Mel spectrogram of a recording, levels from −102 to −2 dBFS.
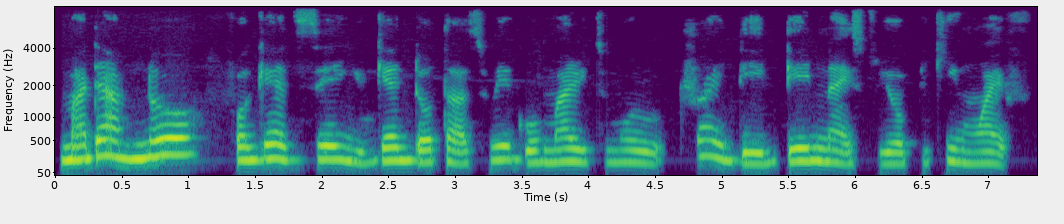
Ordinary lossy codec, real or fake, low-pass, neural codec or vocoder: none; real; none; none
